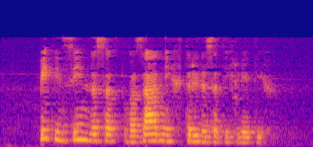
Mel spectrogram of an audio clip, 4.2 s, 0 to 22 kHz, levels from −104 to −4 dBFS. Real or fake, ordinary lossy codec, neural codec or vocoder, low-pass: real; AAC, 24 kbps; none; 9.9 kHz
